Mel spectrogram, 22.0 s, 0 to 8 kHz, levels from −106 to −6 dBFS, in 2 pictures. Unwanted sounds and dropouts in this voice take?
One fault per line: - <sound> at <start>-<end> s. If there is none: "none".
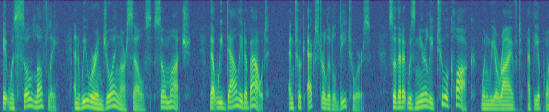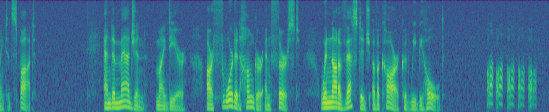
- laugh at 20.7-21.7 s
